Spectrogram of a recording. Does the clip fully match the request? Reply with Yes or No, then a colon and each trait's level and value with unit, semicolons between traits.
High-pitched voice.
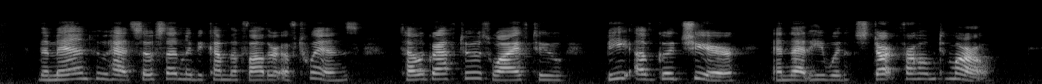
Yes: high, 225 Hz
